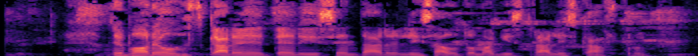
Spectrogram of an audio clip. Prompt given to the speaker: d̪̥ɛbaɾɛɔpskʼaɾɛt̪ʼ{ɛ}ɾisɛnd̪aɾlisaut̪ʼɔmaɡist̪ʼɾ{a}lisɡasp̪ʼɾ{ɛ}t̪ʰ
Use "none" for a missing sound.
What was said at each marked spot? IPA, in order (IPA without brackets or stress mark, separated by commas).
ɛ, a, i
